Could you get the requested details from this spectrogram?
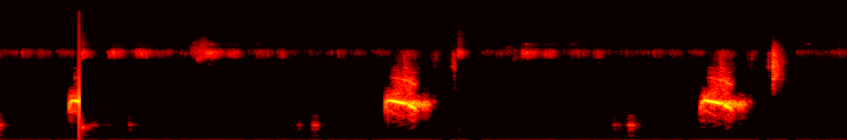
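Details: A juvenile Collared Scops Owl (Otus lettia glabripes, Taiwan subspecies) gives short, raspy, falling wheezes about every two and a half seconds, over a steady high insect trill.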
